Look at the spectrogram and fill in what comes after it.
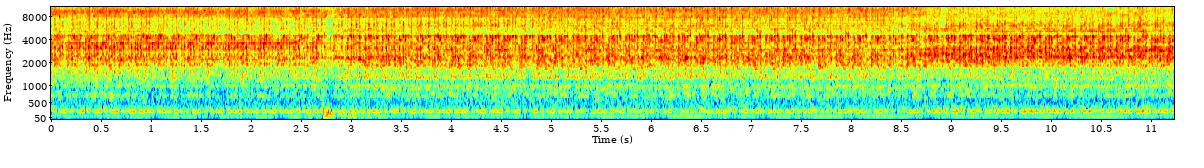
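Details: BMW E34 with M50B25 straight-six at steady idle, with fast, light metallic ticking throughout attributed to the hydraulic lifters; valvetrain ticking.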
